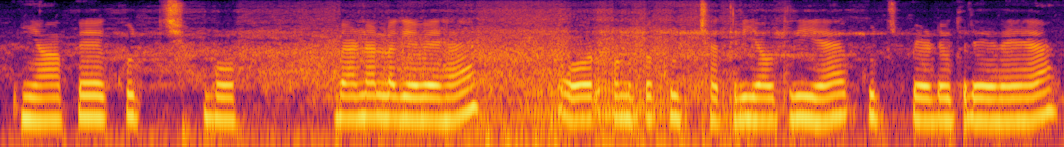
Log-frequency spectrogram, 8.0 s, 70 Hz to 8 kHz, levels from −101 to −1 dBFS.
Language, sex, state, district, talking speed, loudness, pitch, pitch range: Hindi, male, Uttar Pradesh, Saharanpur, 150 wpm, -14 LUFS, 180 Hz, 170-185 Hz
